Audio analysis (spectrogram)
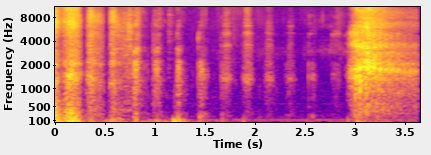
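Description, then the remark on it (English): The speaker's dog scratches at a door in a quick, uneven series of rasping scrapes, loud at first, thinning to lighter strokes, then a harsh burst of scraping at the end. “I can hear you scratching the door, man. My dog is so fucking needy.”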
